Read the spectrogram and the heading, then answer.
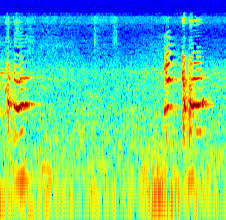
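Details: Lutino cockatiel giving its daily tunes: a short whistled phrase of clear, slightly wavering notes, then a pause and a second burst of several quick whistles with a brief harsher edge. Low background hum throughout.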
